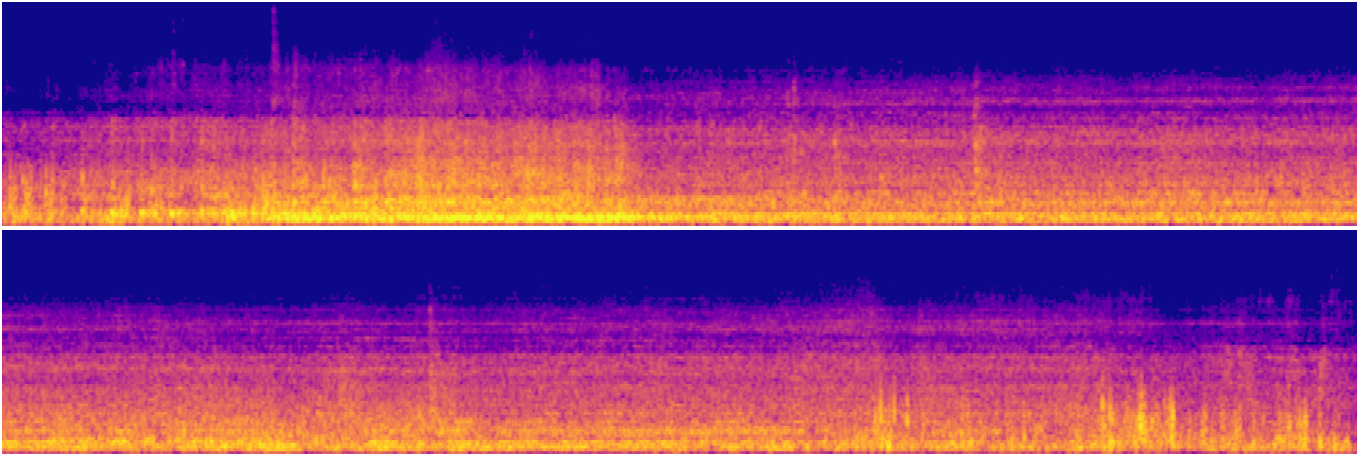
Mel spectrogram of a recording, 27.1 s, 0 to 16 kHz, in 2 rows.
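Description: Aurizon 422 class diesel locomotive passing, its engine drone loudest in the first several seconds, then a short rake of empty flat wagons rolling by with a steady wheel rumble and clatter on the rails.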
